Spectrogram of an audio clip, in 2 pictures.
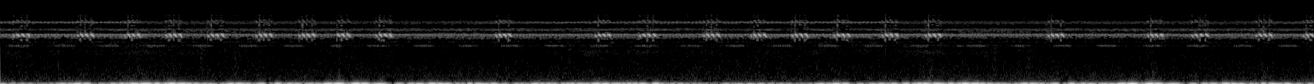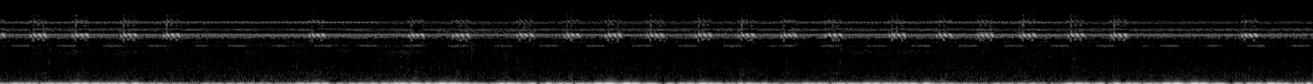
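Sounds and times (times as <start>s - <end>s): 
insect chirping: 0.0s - 26.2s.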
